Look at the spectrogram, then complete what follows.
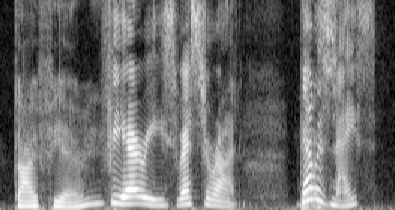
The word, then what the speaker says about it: Fieri: our how do you say his last name Ferrar Guy Fieri Fieri's restaurant that was nice that was nice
